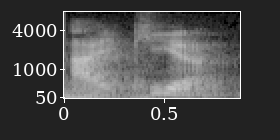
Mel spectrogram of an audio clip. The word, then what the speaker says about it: IKEA: However, in England we call it IKEA.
